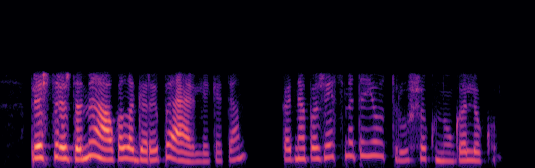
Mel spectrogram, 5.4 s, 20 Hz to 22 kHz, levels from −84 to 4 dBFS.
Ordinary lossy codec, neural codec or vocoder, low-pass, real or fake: Opus, 32 kbps; none; 3.6 kHz; real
